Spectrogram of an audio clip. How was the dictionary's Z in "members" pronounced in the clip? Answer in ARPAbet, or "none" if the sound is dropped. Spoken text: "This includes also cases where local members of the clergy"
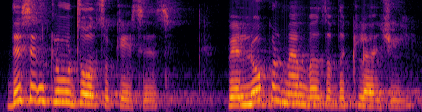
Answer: Z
